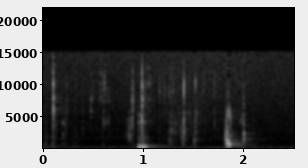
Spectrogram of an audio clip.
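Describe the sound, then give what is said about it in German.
Two loud gulping swallows, each a short wet throaty clunk, spaced just under a second apart against a faint, steady background hum. “es wird über mich lustig hab, gemacht, weil ich laut schlucke.”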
